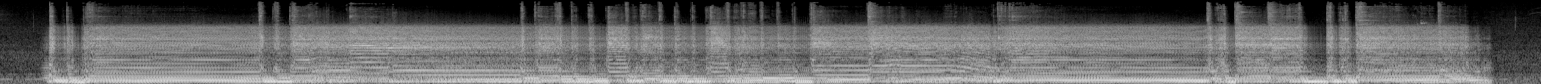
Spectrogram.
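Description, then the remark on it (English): A heavily distorted electric guitar played through a drone pedal into a Kraken cabinet as a reference tone, ringing out in thick, sustained chords for about fourteen seconds, loud and dense with buzzing overtones, then cutting off abruptly. No one speaks. “And now we have our drone into the Kraken. All right, here's our reference.”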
